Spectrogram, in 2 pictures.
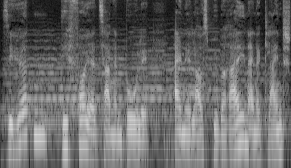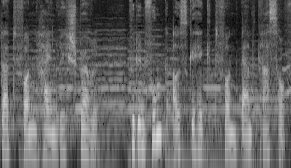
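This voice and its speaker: Low-voiced woman announcer over music. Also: animated, measured pace. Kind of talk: formal scripted radio credits. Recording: music behind the voice.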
